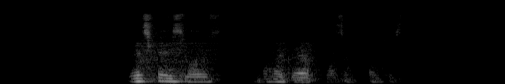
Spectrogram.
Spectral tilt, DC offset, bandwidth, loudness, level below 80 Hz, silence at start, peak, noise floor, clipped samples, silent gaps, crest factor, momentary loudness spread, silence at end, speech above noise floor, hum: -5 dB/octave; under 0.1%; 11.5 kHz; -43 LUFS; -80 dBFS; 1.3 s; -24 dBFS; under -90 dBFS; under 0.1%; none; 24 dB; 22 LU; 1 s; over 46 dB; none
